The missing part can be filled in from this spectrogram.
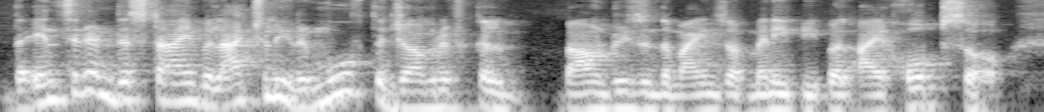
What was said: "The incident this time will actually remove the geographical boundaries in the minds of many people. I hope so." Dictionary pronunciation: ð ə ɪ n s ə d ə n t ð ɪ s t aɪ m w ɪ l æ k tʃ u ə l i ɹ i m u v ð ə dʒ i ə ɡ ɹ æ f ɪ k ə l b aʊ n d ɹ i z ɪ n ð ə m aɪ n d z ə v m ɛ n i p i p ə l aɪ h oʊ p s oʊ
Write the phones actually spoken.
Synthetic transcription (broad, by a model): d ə ɪ n s ə d ə n t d ɪ s t aɪ m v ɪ l æ k tʃ u ə l i ɹ i m u v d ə dʒ i ə ɡ ɹ æ f ɪ k ə l b aʊ n d ɹ i z ɪ n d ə m aɪ n d z ə v m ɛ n i p i p ə l aɪ h oʊ p s oʊ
